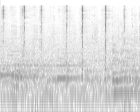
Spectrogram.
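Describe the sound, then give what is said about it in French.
Curved scissors snip through looped carpet yarn to cut the pile on a rug in a tapestry workshop. A faint series of sharp, crisp cuts comes at uneven intervals over a low steady hum. “on utilise des ciseaux qui sont courbes. Et ensuite, on coupe.”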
